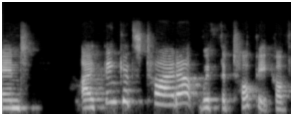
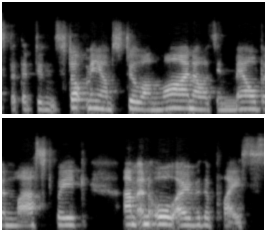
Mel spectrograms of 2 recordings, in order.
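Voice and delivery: normal talking voice

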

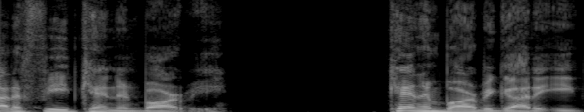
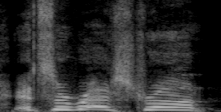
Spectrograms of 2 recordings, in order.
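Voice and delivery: put-on high, thin old man voice, then a shout; hammed-up high old man shouting; 3 dB louder than usual. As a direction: squeak it out like a frail old guy.

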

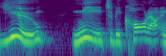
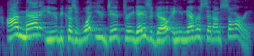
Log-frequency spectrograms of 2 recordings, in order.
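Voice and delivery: loud, higher-pitched mock complaint; retold anger; 6 semitones higher, 7 dB louder than usual. Husband tells wife what he is mad about, retold anger. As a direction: re-enact being mad at your wife, voice raised. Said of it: "I'm still upset and angry".

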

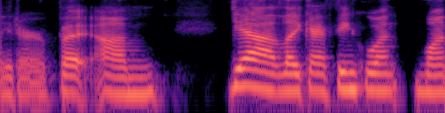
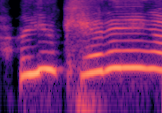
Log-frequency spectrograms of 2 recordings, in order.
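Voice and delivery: very high, loud delighted squeal; thrilled disbelief; 8 dB louder than usual. Retold or imitated. Hearing she got the appointment, thrilled squeal. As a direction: shriek with happy disbelief. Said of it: "And I'm like".

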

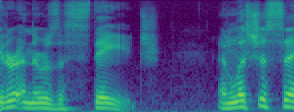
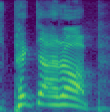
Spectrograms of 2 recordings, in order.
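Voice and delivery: higher, commanding cop voice; stern cop; 9 semitones higher, slower than usual. Retold or imitated. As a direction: order it like a cop on the street. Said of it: "the guy goes".

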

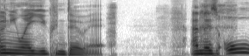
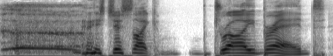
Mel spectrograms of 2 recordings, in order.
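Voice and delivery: long, high, outraged "just"; drawn-out disgust; 5 semitones higher, 3 dB louder, much slower than usual. Real, not acted. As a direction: stretch it out, appalled. Disgust at dry bread.

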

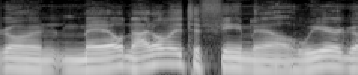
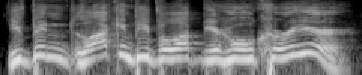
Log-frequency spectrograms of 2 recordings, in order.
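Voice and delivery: mock angry; 11 semitones higher than usual. Mock quarrel with inmate client.

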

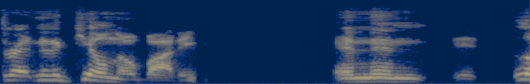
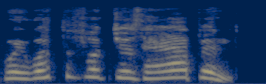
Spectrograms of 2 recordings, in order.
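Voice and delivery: replaying his stunned reaction to being called a bully; incredulous disbelief; 9 semitones higher than usual. Reacting to the bully accusation, incredulous and much higher. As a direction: pitch jumps way up, baffled and indignant. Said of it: "I'm like".

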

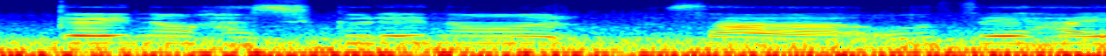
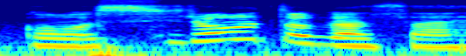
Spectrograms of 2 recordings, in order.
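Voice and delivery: usual speaking voice

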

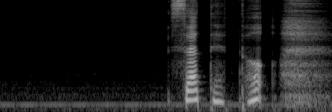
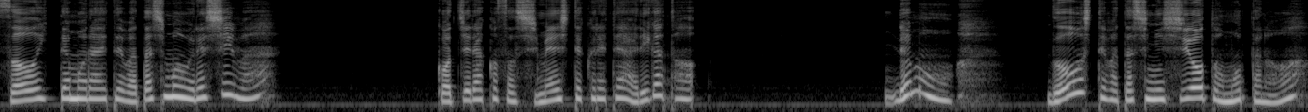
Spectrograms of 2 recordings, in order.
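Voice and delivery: soft and tender; 7 dB quieter than usual. Acted. Soft intimate talk.

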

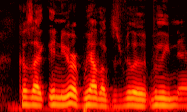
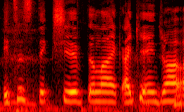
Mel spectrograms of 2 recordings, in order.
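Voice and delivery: put-on much higher, slow girly voice; imitating a girl; 6 semitones higher, slower than usual. Retelling the stranded driver's reply, high slow girly voice. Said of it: "she's like".

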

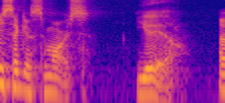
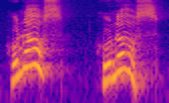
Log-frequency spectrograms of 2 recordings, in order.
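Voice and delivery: teasing sing-song; 13 semitones higher, 5 dB louder, slower than usual. Pretend. Teasing about farting.

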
